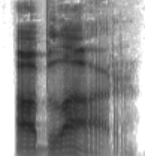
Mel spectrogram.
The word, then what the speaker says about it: hablar: normal AR pattern is exemplified by today's verb abl which means to talk or to speak the infinitive of the this verb is spelled h a b l a r as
